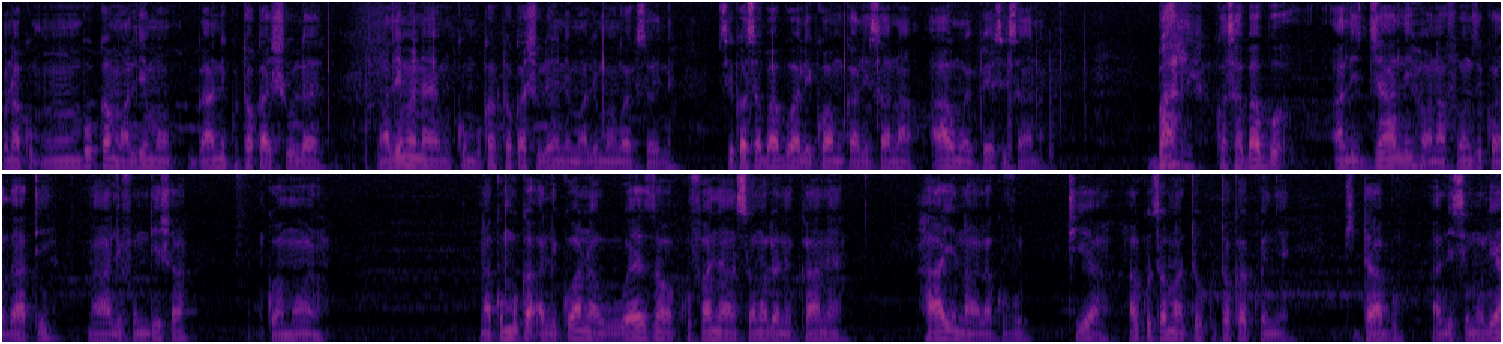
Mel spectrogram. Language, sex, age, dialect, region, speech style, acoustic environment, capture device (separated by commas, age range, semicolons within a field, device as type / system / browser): Swahili, male, 18-24, Kenya - Nairobi Sheng-influenced, Kenya, happy, silence, desktop / Windows / Chrome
